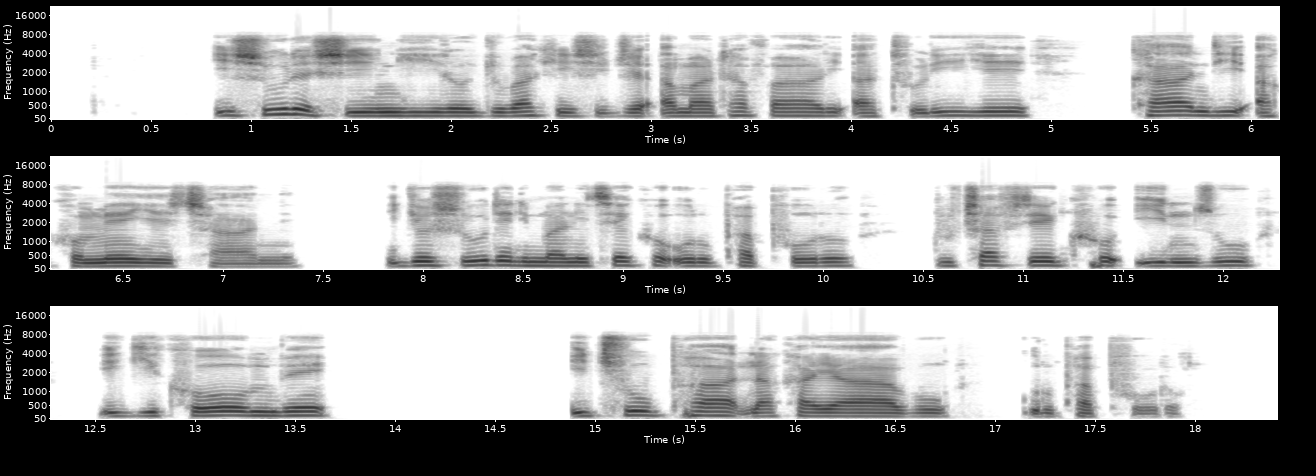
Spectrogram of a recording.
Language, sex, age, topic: Rundi, male, 18-24, education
